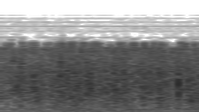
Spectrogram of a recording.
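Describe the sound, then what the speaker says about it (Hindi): Steady rain falls throughout a movie scene, a dense, even hiss of drops on surfaces with no pauses and no talking. "शायद बारिश हो रही है।"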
